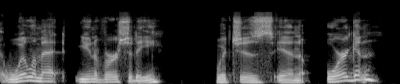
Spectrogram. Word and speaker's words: Willamette: a professor at willemont Willamette University which is in Oregon which city is it in it's in Salem Oregon in the Capitol we call it Willamette uh and um and it rhymes with damage so let's say we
